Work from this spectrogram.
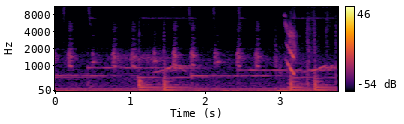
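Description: A chicken in the game Ghostlore clucks in short repeated bursts over a quiet background hum, with a few sharp game effect sounds between the clucks.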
